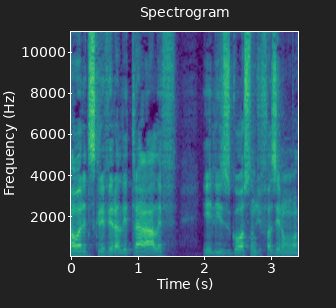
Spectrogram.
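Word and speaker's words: אלף: ok então essa primeira letra é a letra Alef Alef enquanto você me ouve eu peço que você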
